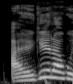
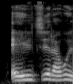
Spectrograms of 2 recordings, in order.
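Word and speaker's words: algae: 다음 수업에도 얘기를 하겠지만 알게라고 읽지 않고요. LG라고 읽습니다.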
